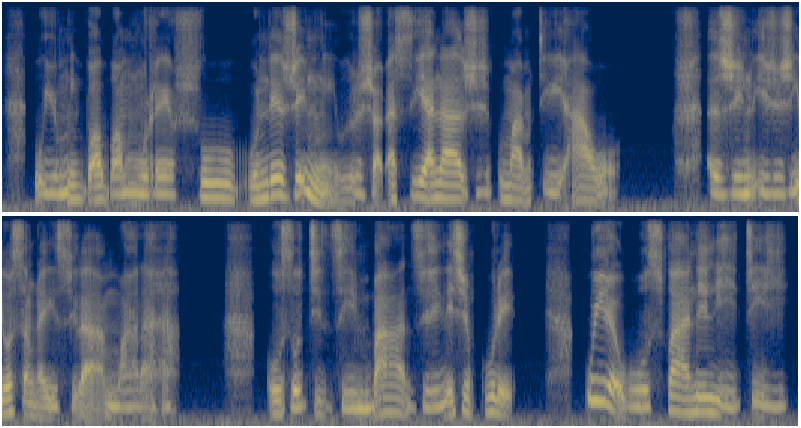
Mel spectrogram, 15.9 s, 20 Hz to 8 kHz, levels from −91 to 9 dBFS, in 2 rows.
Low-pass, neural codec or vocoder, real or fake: 7.2 kHz; autoencoder, 22.05 kHz, a latent of 192 numbers a frame, VITS, trained on many speakers; fake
